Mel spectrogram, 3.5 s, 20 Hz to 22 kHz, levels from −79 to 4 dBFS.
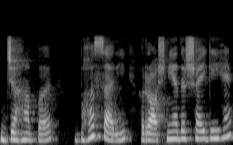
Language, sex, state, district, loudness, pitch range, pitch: Hindi, female, Bihar, Gopalganj, -23 LUFS, 180-215 Hz, 200 Hz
